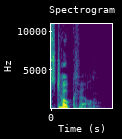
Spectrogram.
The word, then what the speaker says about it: Tocqueville: But it's T-O-C-Q-U-E. That's what throws me off. It sounds like it would be Tocqueville. No qua.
